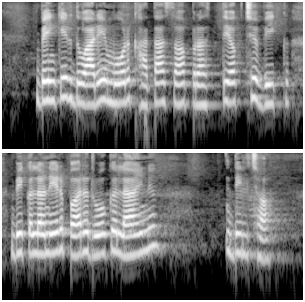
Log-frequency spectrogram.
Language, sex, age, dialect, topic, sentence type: Magahi, female, 18-24, Northeastern/Surjapuri, banking, statement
